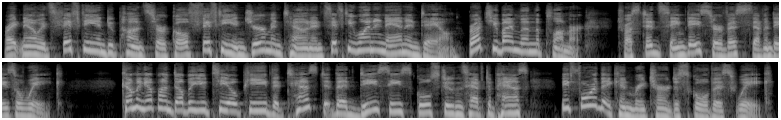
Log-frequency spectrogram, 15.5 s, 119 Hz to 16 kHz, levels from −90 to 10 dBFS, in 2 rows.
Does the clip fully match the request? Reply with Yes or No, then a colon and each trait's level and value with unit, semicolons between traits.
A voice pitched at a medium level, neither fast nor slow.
Yes: medium, 180 Hz; average, 195 wpm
